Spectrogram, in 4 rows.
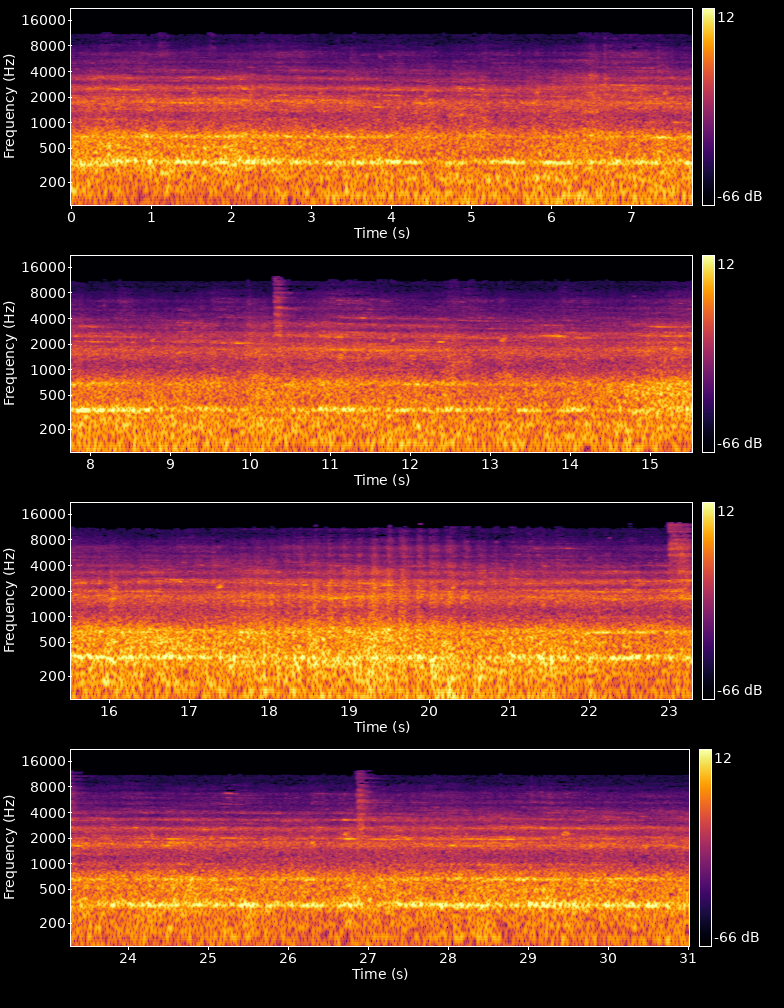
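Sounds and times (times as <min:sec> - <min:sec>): steel wheels rumbling on rail: 0:00.0 - 0:31.0.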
